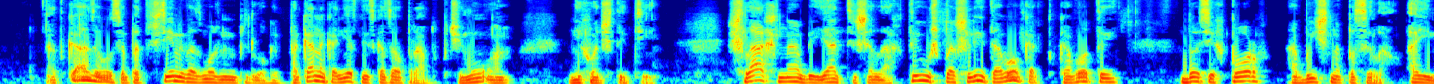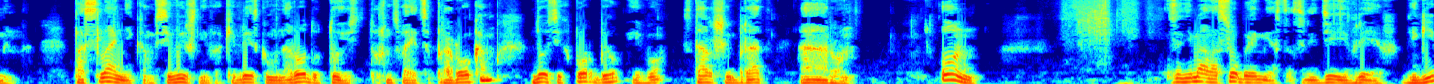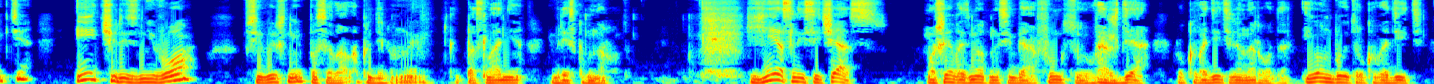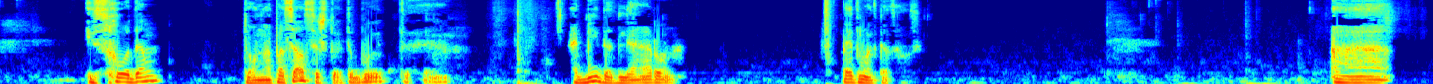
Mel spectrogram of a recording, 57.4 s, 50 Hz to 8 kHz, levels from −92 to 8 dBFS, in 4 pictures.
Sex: male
